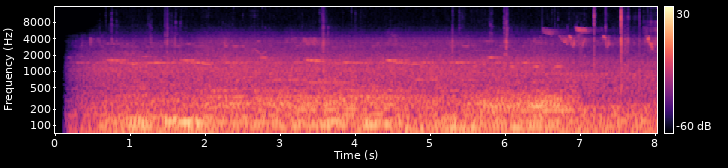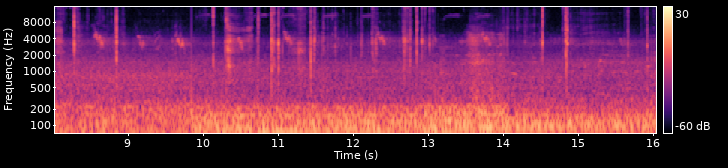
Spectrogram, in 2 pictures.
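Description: Fingerboard clicking and clacking on a granite ledge, a quick series of sharp clicks from the board's pops, landings and wheels on the stone starting about halfway through. Under it runs a steady low rumble of street traffic.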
